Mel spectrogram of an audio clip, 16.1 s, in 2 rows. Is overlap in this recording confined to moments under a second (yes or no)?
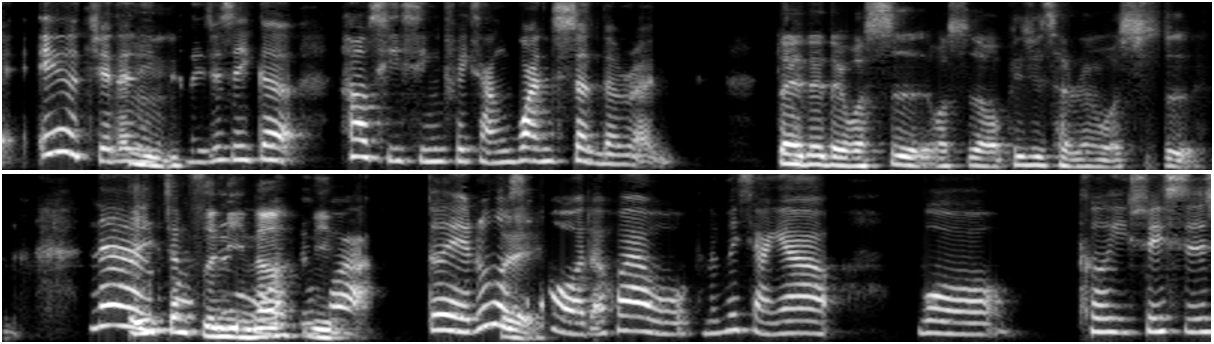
no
